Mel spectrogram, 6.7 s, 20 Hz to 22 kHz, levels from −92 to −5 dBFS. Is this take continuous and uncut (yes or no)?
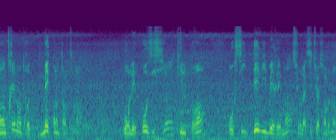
yes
